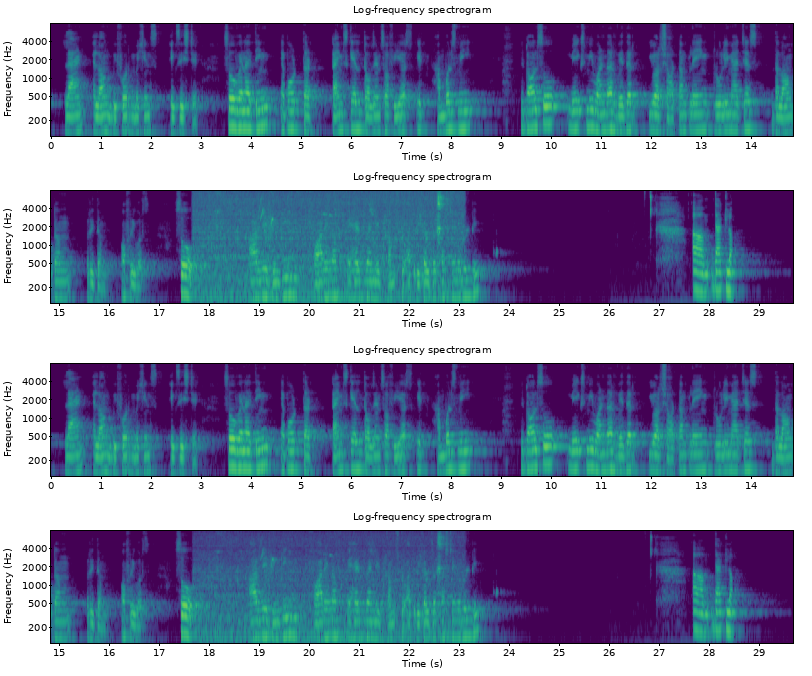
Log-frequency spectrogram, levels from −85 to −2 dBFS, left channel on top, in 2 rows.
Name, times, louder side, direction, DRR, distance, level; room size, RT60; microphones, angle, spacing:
voice 1, 0.3-2.1 2.4-2.9 3.5-5.2 5.6-8.4 9.0-11.7 12.0-14.1 14.4-15.2 15.6-16.0 16.2-16.7 17.3-17.7 18.8-23.4, left 1 dB, 5° left, 6 dB, 0.6 m, -33 dB
sound 1, 17.7-23.1, left 6 dB, 80° left, 0.8 m, -38 dB
voice 2, 26.9-28.5, left 4 dB, 50° left, 12 dB, 0.5 m, -31 dB
22.5 x 14.0 x 2.5 m, 1.5 s
head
